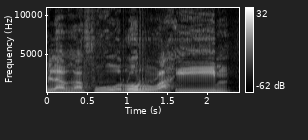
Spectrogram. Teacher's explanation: رحیم مد عارض للسکون به مقدار 2 یا 4 یا 6 حرکت میتونیم مد بدیم · تنوین بعدش را ادغام بدون غنه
